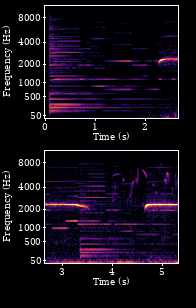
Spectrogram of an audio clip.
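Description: Two shrill, sustained blasts on an Acme police whistle sound after a ringing, fading tone, the first held about a second and the second shorter. Both are loud, with no one talking.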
